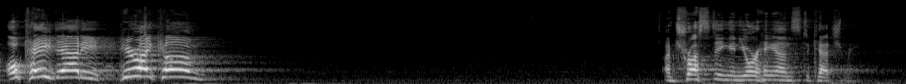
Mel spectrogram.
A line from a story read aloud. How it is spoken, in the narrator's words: yelling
